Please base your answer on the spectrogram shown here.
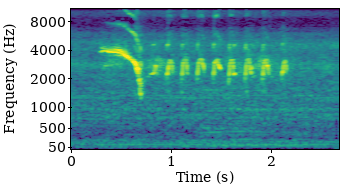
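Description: Ameraucana and bantam chickens on a homestead give a sliding, descending squawk followed by a quick, even run of short repeated chirps, faint against a low background rumble.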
